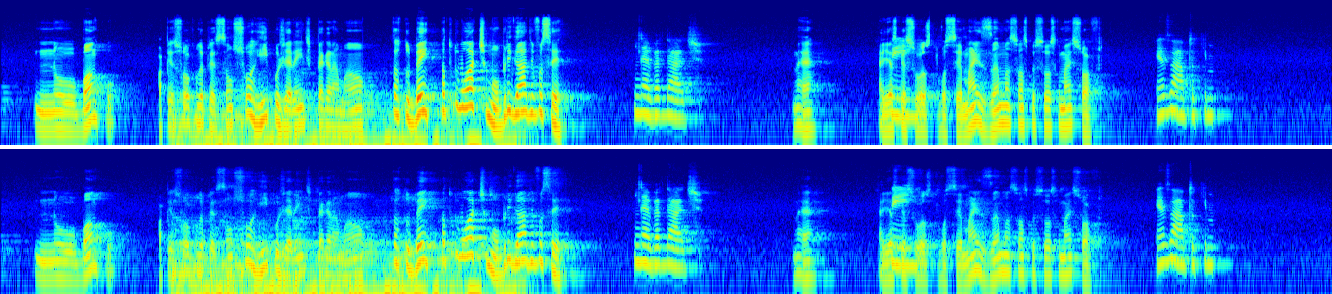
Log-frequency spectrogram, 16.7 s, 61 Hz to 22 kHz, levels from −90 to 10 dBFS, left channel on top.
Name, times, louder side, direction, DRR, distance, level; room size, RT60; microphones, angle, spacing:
voice 1, 0.4-1.4 2.1-4.5 4.9-7.0 9.9-10.2 11.0-13.6, left 4 dB, 50° left, 17 dB, 0.5 m, -26 dB
sound 1, 2.1-6.6, right 3 dB, 70° right, 0.7 m, -34 dB
voice 2, 7.9-8.8 11.1-11.5 14.5-15.2, right 1 dB, 10° right, 12 dB, 0.6 m, -31 dB
25.0 x 9.6 x 5.8 m, 1.0 s
head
